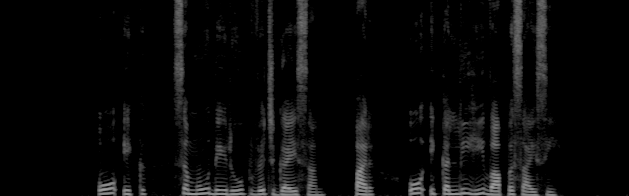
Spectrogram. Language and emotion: Punjabi, sad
